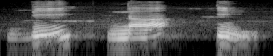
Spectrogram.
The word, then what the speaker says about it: benign: हो सकता है BENIGN, इसका उच्चारण होगा बी ना इन, यानी लेटर बी जो होता है उसके बाद 9 वर्ड लिख देते हैं तो वही उच्चारण इसका होगा बिनाइन।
